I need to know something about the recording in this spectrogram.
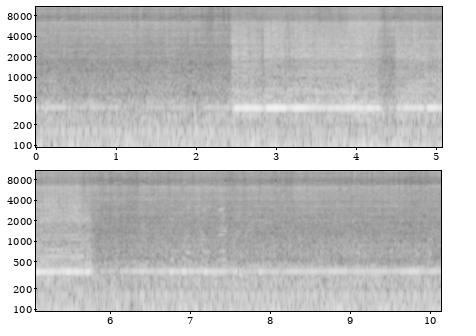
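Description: Crane Sithe submersible chopper pump running with a steady electric-motor hum, churning the water in its test tank. About two and a half seconds in, a louder rushing noise joins for about three seconds, while the pump's hum stays at the same pitch.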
